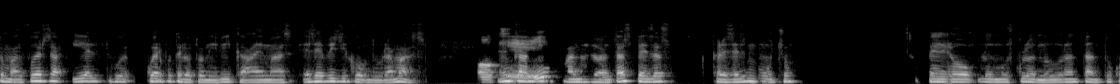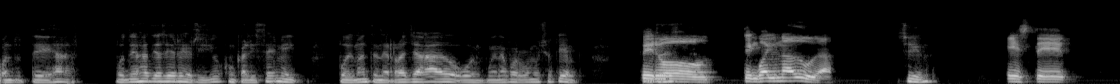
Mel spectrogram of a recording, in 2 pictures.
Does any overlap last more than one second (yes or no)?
no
